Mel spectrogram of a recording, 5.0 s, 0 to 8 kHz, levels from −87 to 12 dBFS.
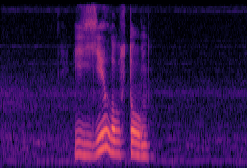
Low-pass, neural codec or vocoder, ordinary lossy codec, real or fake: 7.2 kHz; none; none; real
